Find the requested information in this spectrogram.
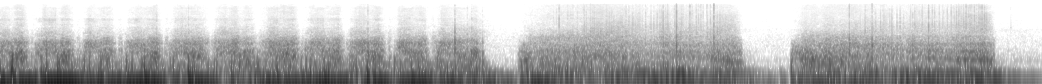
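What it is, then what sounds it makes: Foam microphone windscreen being scratched. Hands cup a black foam windscreen on a microphone, then fingertips scratch it. Fast, rhythmic, muffled scratching pulses with a heavy low rumble give way to steadier rubbing noise broken by brief silences.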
